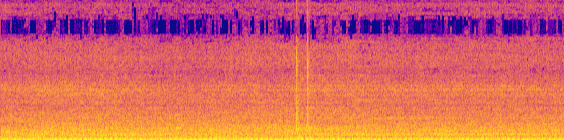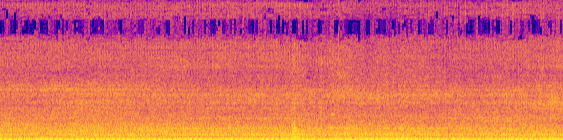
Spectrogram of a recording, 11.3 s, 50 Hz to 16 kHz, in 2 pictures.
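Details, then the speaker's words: 1985 riding mower, small engine with brand-new carburetor, Seafoam added: low idle loping unevenly, about two beats a second with uneven firing; owner suspects idle speed needs adjusting. "but it's a brand new carburetor so I think uh just needs idle speed adjusted"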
